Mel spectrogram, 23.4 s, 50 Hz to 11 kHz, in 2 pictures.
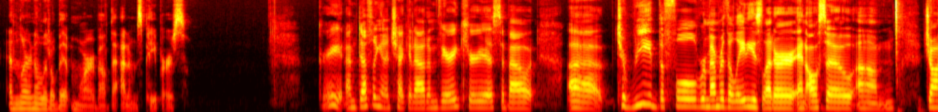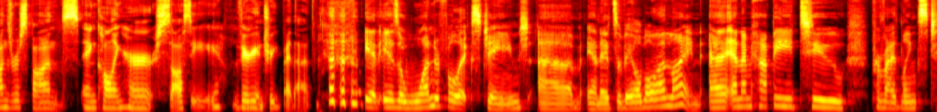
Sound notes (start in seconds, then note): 15.7 laughs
